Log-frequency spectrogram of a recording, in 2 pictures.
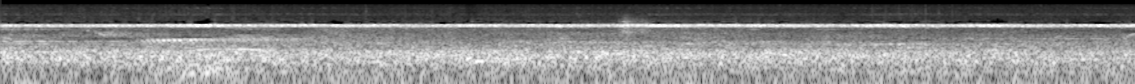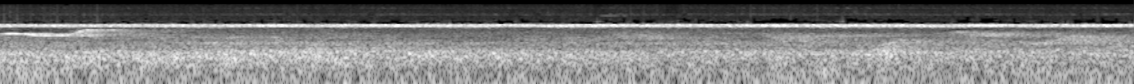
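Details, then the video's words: Cicadas singing in summer, a steady unbroken high-pitched drone held at one pitch throughout, over a hissing wash of background noise, with a few brief rising whistled notes from another animal in the middle. "Cicadas Chirping & Singing"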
